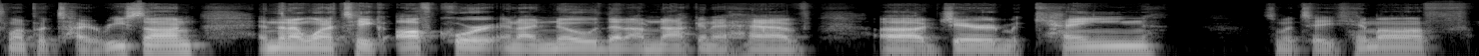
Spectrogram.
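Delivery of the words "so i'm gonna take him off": slight, offhand Australian accent; a touch of Australian accent. Real, not acted. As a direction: slip briefly into an Australian twang. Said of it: "I gave him an Australian accent".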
